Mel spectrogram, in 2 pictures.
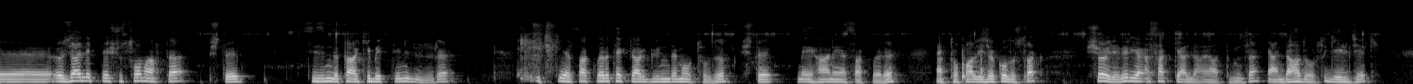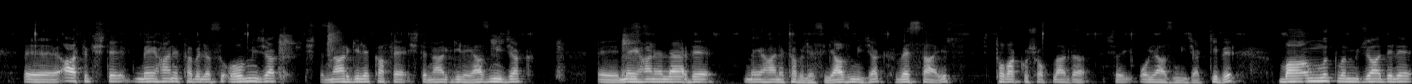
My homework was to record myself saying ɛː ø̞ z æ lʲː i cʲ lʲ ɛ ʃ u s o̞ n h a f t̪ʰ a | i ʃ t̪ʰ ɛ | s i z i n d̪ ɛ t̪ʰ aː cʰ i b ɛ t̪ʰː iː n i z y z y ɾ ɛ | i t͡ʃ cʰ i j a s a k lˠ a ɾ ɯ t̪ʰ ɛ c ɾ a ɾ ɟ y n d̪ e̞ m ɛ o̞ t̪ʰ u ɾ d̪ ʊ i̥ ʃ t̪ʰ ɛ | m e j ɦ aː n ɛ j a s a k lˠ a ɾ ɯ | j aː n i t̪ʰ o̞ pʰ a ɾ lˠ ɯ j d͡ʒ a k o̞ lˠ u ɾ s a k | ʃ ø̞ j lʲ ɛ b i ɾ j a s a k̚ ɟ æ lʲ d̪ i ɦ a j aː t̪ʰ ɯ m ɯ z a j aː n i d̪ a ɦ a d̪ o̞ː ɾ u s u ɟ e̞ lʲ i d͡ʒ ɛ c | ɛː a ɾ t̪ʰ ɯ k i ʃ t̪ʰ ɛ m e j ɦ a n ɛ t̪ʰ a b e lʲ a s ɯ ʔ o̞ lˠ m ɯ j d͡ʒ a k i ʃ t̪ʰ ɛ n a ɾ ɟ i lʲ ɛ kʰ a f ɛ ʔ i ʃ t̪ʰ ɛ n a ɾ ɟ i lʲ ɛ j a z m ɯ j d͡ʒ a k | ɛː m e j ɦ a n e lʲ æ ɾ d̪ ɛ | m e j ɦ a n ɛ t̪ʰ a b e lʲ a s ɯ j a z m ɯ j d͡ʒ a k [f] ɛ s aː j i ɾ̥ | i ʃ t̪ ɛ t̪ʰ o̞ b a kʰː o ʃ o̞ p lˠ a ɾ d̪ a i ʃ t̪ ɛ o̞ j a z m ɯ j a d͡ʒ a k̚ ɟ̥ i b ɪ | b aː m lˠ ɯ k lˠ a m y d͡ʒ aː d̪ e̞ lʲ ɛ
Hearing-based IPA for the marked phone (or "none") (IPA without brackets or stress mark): v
